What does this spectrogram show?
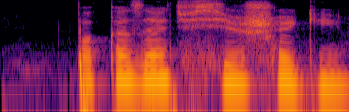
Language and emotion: Russian, neutral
